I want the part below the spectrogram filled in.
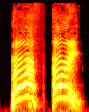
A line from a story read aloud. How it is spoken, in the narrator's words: screamed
